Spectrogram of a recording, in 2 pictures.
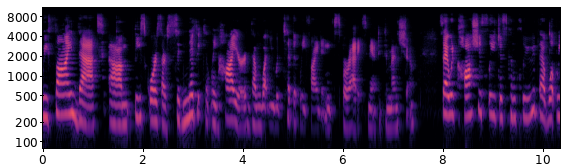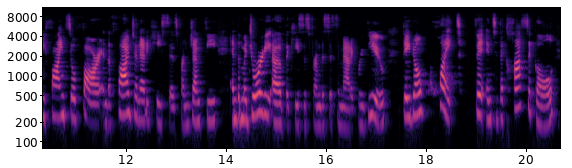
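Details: Adult woman; normal speech.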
